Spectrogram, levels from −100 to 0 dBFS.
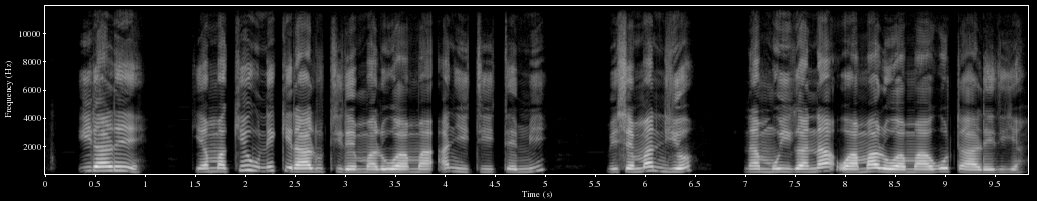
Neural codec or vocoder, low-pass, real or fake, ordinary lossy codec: none; none; real; none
